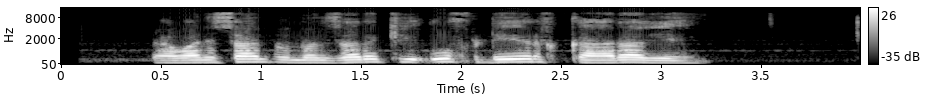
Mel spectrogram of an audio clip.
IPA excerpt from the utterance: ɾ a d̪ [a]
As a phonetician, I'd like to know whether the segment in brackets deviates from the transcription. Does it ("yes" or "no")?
yes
